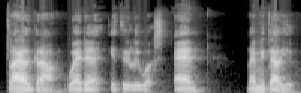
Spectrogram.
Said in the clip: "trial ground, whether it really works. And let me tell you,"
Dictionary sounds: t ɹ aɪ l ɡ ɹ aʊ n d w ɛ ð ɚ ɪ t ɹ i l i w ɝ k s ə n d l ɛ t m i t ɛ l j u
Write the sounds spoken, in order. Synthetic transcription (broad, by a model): t ɹ aɪ l ɡ ɹ aʊ n d w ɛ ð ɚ ɪ t ɹ i l i w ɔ s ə n l ɛ t m i t ɛ l j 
